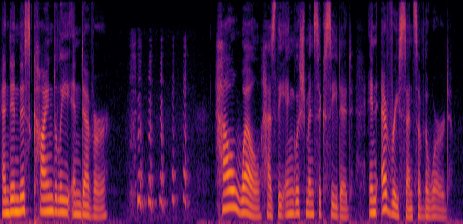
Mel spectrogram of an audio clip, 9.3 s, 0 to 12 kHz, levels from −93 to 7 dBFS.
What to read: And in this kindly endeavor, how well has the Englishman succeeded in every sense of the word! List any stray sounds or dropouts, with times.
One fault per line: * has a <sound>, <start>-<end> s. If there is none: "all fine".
* has a laugh, 2.6-3.8 s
